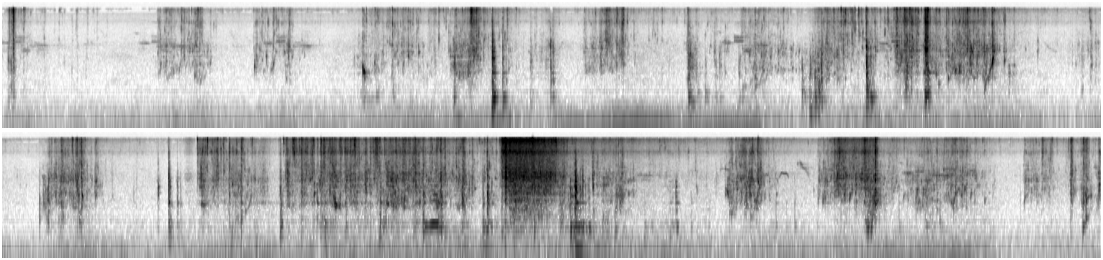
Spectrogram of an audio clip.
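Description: Shallow muddy water sloshing, trickling and splashing in short irregular bursts, as hands work through it to catch catfish, loudest about two-thirds of the way in.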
